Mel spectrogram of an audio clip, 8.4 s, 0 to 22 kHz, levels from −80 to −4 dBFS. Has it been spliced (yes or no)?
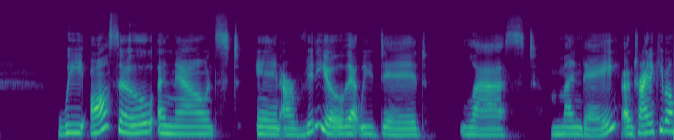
no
